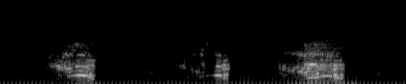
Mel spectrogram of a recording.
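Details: Red deer stag of the Carpathians roaring in the autumn rut in Bucovina, Romania: two hoarse, guttural bellows framing a shorter grunt, each under a second, in still surroundings.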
